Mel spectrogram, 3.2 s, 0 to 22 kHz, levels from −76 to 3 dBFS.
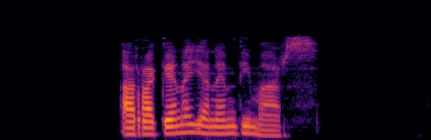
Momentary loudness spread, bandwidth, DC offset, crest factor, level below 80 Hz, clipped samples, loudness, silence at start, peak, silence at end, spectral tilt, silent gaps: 12 LU; 8 kHz; under 0.1%; 22 dB; -70 dBFS; under 0.1%; -22 LUFS; 0.9 s; -4 dBFS; 0.85 s; -4.5 dB/octave; none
